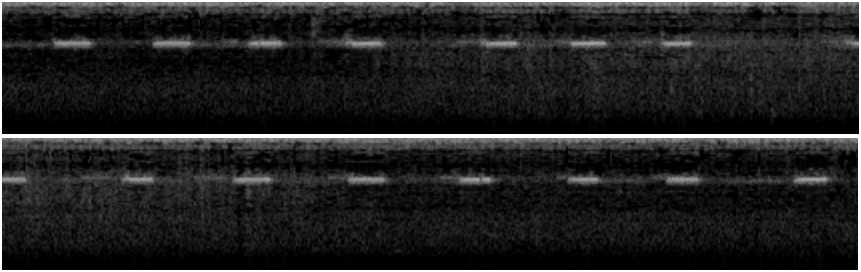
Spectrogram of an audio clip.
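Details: Crickets give a long run of short, shrill chirps at an uneven but steady pace, a bit over one per second, above a continuous sizzling high-pitched drone of many insects.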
